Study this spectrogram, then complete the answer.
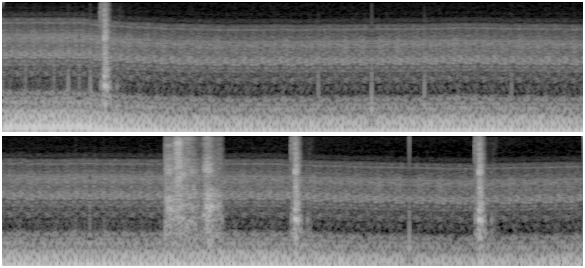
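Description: A car's suspension knocks sharply over rocks.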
